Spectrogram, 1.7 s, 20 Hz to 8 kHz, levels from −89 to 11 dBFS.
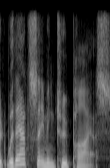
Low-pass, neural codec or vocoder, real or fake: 7.2 kHz; none; real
